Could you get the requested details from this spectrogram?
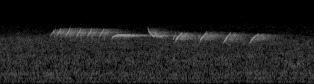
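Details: A male blue-and-white flycatcher sings on a forest road at Lake Miyagase, Japan, on 3 May 2020: a two-second phrase of fluttering whistles, then short notes slurring downward, over a faint steady hiss.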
